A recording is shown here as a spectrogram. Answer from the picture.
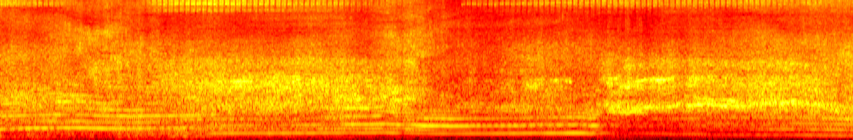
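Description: Mini Cooper hatchback's four-cylinder engine pulling hard through a corner as it approaches and passes close by. Its note drops about six seconds in.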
